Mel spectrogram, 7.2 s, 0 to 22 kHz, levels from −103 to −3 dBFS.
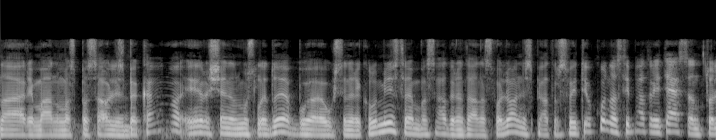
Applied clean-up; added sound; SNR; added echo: neural mask model DeepFilterNet 3.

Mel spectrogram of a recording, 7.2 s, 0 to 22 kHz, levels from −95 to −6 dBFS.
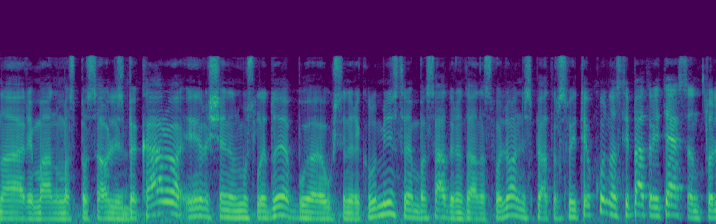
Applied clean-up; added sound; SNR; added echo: none; Wind; 20 dB; none.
